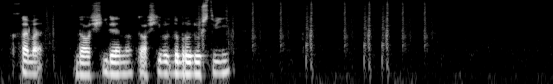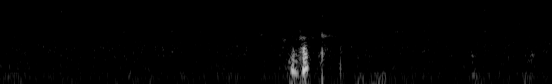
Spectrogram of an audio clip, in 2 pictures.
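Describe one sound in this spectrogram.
Footsteps crunch softly over sand and grass.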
